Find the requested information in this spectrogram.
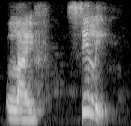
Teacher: a partial closure is made by the blade of the tongue against the alveolar ridge. Air is able to flow around the sides of the tongue. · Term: liquid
